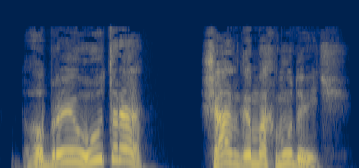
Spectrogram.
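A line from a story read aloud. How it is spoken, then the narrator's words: Shout. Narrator (Russian): Папа крикнул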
